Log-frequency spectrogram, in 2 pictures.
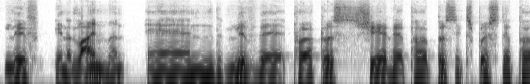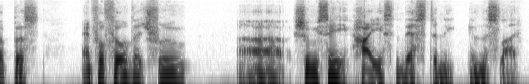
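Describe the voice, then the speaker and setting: A man's voice: on the low side, fairly even intonation, measured pace, gravelly, a little mellow, no room sound, studio quality. A man who grew up in London, a teacher talking as an interview guest in an earnest, reflective way with many restarts and repeated words. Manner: earnest, repetitive, frequent restarts and stammered repeats. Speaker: transformational teacher, podcast guest.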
